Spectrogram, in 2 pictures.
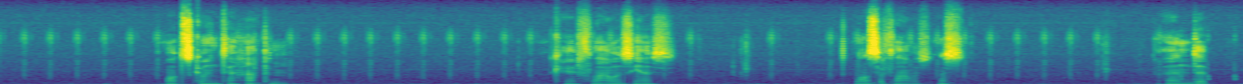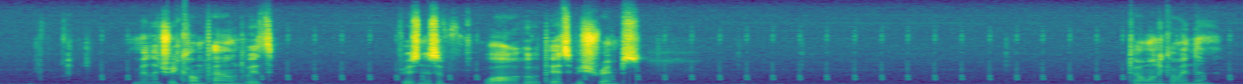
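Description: Soft footsteps patter steadily along a path.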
